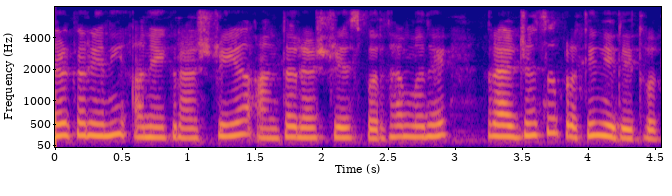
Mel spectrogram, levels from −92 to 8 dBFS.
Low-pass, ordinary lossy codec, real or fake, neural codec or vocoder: 7.2 kHz; none; fake; vocoder, 22.05 kHz, 80 mel bands, HiFi-GAN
